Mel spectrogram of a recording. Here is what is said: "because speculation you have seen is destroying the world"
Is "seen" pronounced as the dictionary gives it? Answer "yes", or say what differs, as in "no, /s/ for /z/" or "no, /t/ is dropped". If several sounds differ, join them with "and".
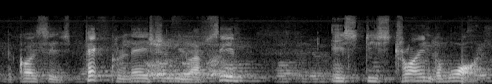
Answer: yes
